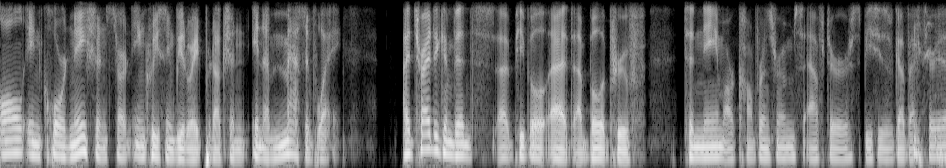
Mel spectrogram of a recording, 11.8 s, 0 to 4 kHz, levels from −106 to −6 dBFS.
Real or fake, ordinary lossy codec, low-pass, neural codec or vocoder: real; Opus, 64 kbps; 3.6 kHz; none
